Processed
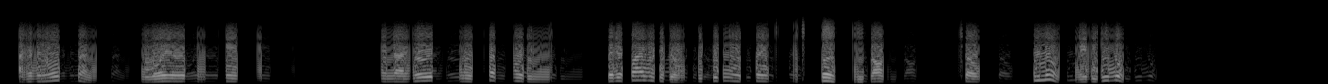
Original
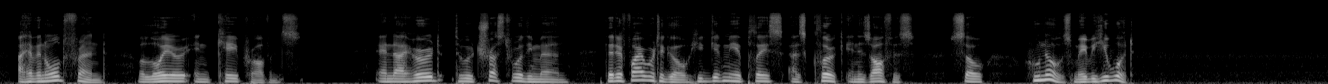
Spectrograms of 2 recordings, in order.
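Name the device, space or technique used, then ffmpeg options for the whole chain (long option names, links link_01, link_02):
hand-held game console: -filter_complex "[0:a]acrusher=bits=3:mix=0:aa=0.000001,highpass=450,equalizer=frequency=490:width_type=q:width=4:gain=-3,equalizer=frequency=980:width_type=q:width=4:gain=-4,equalizer=frequency=2900:width_type=q:width=4:gain=-9,lowpass=frequency=5100:width=0.5412,lowpass=frequency=5100:width=1.3066,asettb=1/sr,asplit=3[link_01][link_02][link_03];[link_01]atrim=end=7.704[link_04];[link_02]atrim=start=7.7:end=8.63,asetpts=PTS-STARTPTS,afade=type=in:duration=0.004:curve=qsin,afade=type=out:start_time=0.926:duration=0.004:curve=qsin,bass=frequency=250:gain=10,treble=frequency=4000:gain=11[link_05];[link_03]atrim=start=8.626[link_06];[link_04][link_05]acrossfade=duration=0.004:curve1=hsin:curve2=qsin[link_07];[link_07][link_06]acrossfade=duration=0.004:curve1=qsin:curve2=hsin,aecho=1:1:330:0.0794,volume=-5.5dB"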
